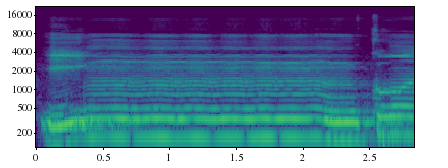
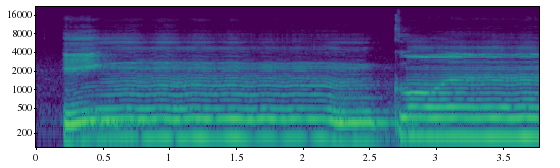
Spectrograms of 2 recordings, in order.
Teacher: Samarkan bunyi nun sukunnya. Ya, asalnya in kuntum, jadi in kuntum. Tahan 2 harokat. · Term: ikhfa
